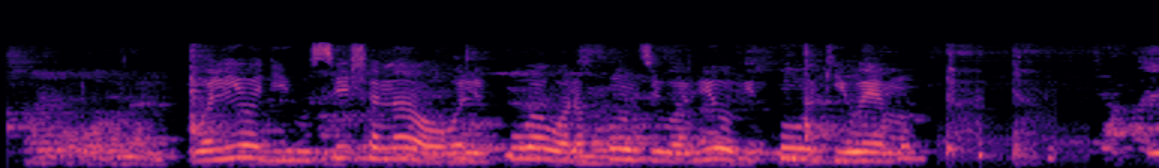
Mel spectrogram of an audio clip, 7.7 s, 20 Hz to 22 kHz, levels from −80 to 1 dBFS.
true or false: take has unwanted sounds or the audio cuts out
true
